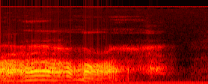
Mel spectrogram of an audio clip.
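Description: A man imitating an animal cry with his voice: one drawn-out call with a wavering pitch, about a second and a half long.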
